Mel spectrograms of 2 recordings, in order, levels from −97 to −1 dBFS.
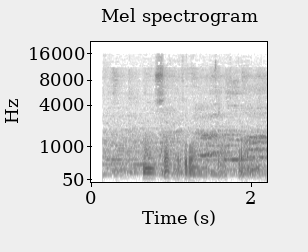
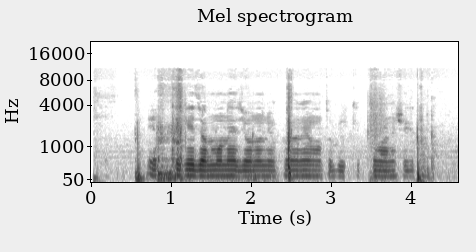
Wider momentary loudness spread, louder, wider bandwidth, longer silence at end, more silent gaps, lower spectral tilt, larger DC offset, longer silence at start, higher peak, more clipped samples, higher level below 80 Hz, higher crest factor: second, 9 LU vs 13 LU; second, -45 LUFS vs -29 LUFS; first, 16 kHz vs 11.5 kHz; second, 0 s vs 0.3 s; neither; second, -3.5 dB/octave vs -8 dB/octave; neither; about the same, 0.15 s vs 0.05 s; second, -28 dBFS vs -8 dBFS; neither; second, under -90 dBFS vs -42 dBFS; about the same, 18 dB vs 22 dB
